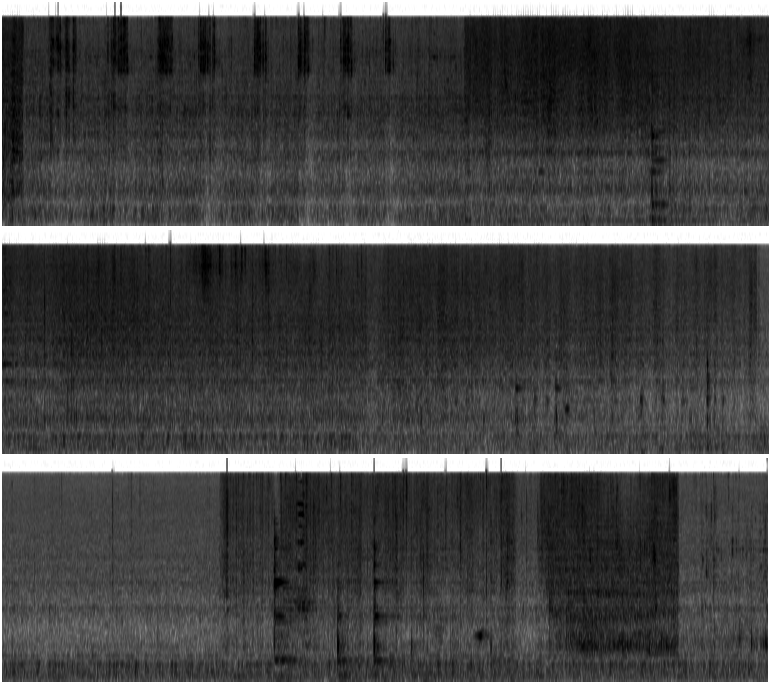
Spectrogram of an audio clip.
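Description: Mushrooms sizzle in a hot pot.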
